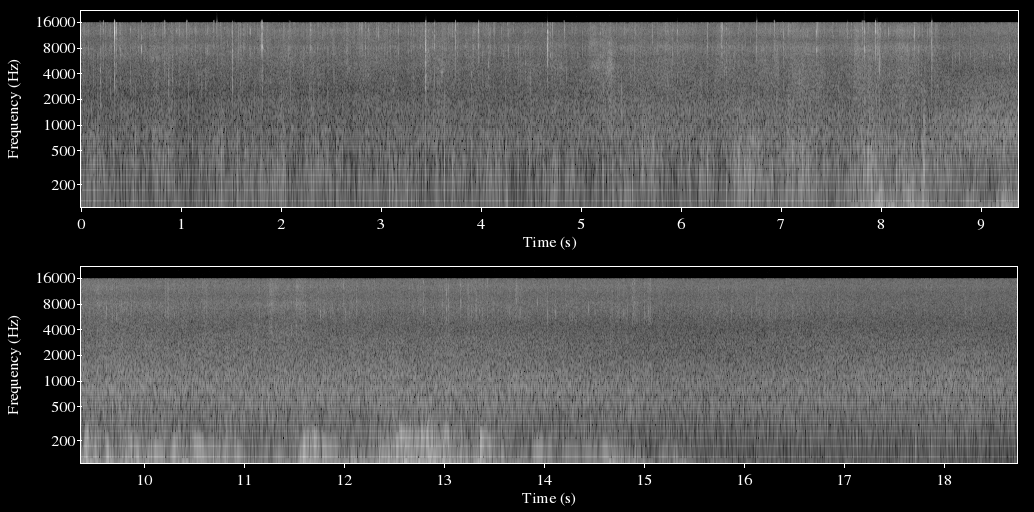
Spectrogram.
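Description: A steady outdoor hiss with a few faint crackles from a wood campfire, then irregular gusts of wind buffeting the microphone as low rumbles through the middle of the stretch.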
